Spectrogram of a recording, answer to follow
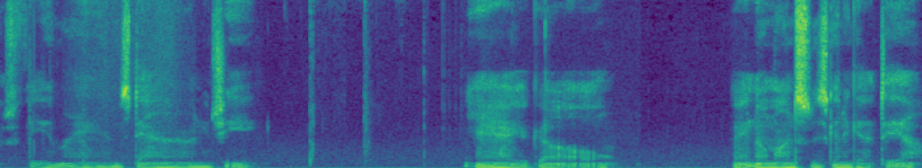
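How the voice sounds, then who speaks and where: A man playing a gruff, teasing cowboy monster hunter with a Western American drawl and a gravelly, husky voice, in an intimate audio roleplay. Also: low-pitched, unhurried, long pauses, darkish tone, a little hiss or hum. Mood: soothing.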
